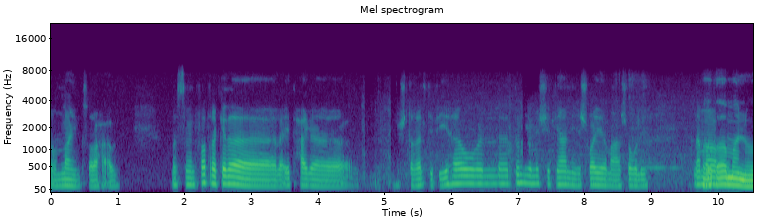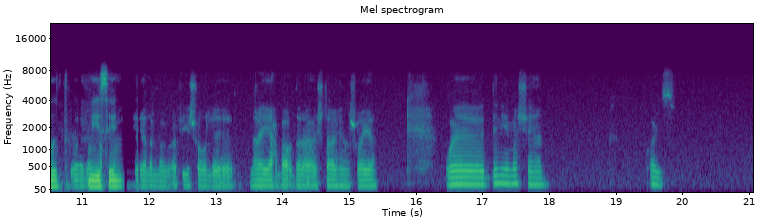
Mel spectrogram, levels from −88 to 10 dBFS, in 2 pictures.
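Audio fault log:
4.65–5.88 s, 6.5–8.06 s, 8.57–9.66 s, 11.03–11.1 s, echo leak: a faint copy of the sound trails the original by 196 ms. It sits roughly 35 dB down in the first two stretches, nearer 25 dB down at 8.57 s and about 40 dB down at 11.03 s. The likely cause is a loudspeaker on the far end whose echo canceller let part of its own playback back into the microphone.
4.74–4.84 s, background gated by the echo canceller: the room sound dips by about 17 dB for roughly a tenth of a second, then returns. The canceller clamped the microphone hard while the loudspeaker was playing and released it once playback eased.
5.12–5.23 s, 7.1–7.15 s, 9.99–11.9 s, speech suppressed in double talk: the talker sinks by roughly 10 dB in the two brief dips, then by roughly 40 dB across about one and a half seconds. This is likely the canceller failing to separate the talker from the overlapping loudspeaker echo and turning both down.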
